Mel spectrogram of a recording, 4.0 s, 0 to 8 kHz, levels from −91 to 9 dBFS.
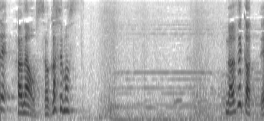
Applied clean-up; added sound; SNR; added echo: none; none; none; none.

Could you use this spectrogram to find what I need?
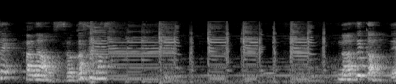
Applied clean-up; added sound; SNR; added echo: none; Electric guitar; 9 dB; reverberation time 0.8 s.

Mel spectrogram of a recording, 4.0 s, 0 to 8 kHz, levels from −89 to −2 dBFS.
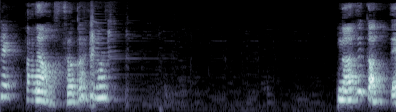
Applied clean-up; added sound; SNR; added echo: neural mask model DeepFilterNet 3.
